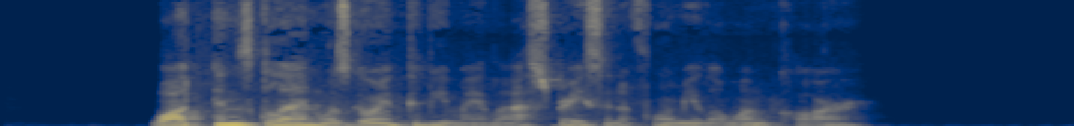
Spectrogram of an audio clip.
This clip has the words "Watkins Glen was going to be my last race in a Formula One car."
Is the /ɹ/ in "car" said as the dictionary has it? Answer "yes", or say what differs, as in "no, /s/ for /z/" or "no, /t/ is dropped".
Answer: yes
